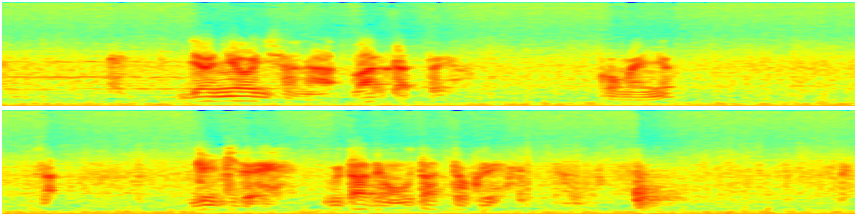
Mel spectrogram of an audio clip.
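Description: A man speaks warmly and closely.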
